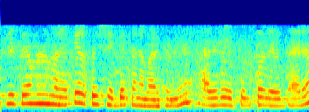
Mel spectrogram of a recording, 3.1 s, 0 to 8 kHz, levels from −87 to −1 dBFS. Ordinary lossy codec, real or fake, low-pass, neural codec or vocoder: AAC, 16 kbps; fake; 7.2 kHz; codec, 16 kHz, 2 kbps, X-Codec, HuBERT features, trained on general audio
